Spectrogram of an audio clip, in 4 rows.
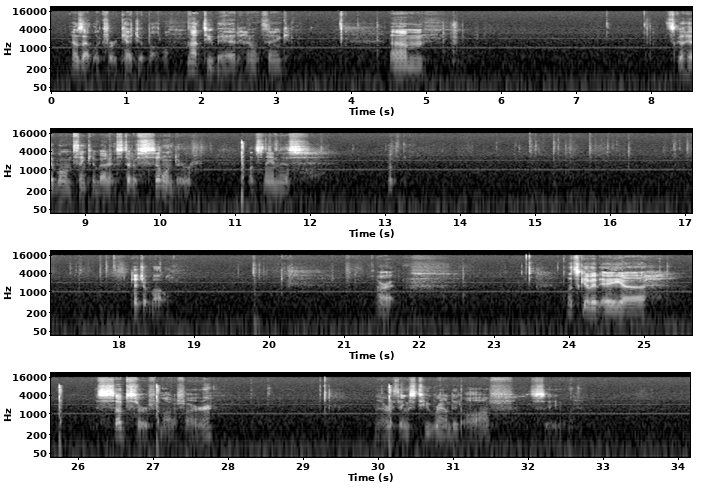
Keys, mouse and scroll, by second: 0.4 Tab, 5.8-8.9 middle drag, 9.1-10.9 middle drag, 11.0 click, 19.2 t, 25.6-28.8 drag.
